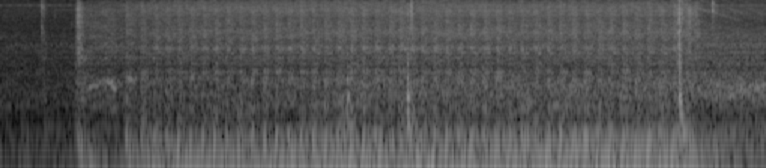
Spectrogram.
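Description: Starter spins the engine at about four even pulses a second, but it never catches. With no fuel pressure, the pump driver module has failed.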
